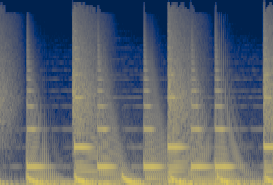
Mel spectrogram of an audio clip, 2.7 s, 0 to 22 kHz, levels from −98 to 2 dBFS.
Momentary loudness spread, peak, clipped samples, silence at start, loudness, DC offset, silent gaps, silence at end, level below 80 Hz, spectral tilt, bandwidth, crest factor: 3 LU; -6 dBFS; under 0.1%; 0 s; -21 LUFS; under 0.1%; none; 0 s; -24 dBFS; -5 dB/octave; over 20 kHz; 14 dB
